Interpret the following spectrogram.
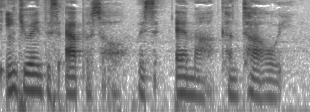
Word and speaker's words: Contaoe: It's like the AOE. So I'm Filipino, and the like roots of the Philippines is Spanish, part Spanish. So the pronunciations is that you say every vowel as they sound.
